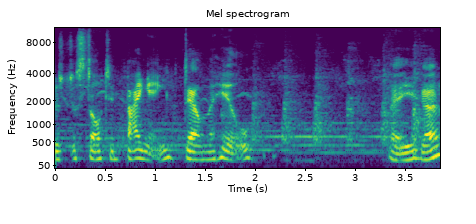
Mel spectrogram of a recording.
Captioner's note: loud banging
